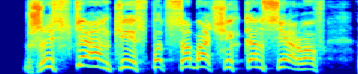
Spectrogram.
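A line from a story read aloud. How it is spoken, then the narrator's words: Yelling. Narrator (Russian): заорал Мальоре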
